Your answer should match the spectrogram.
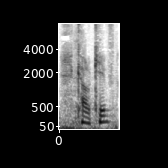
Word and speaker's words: Kharkiv: in Kharkiv, if I pronounce it right.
